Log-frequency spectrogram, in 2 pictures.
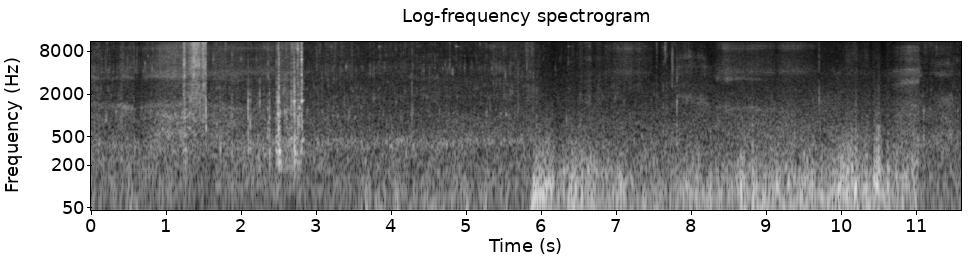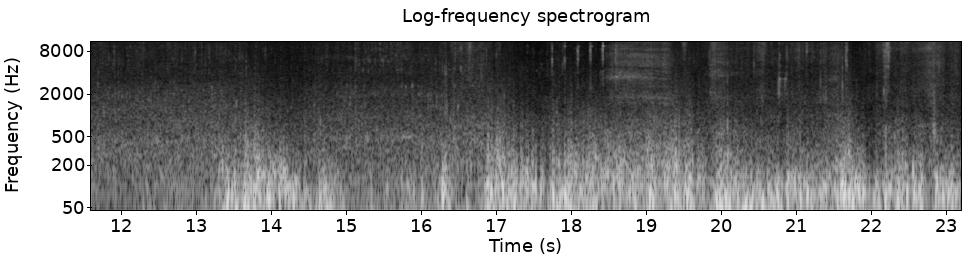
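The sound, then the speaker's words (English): Wind blows outdoors and buffets the microphone with a loud, low roaring rumble. It swells and eases in gusts throughout, with no one talking. “I'm just going to wait for a quiet moment in the wind.”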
